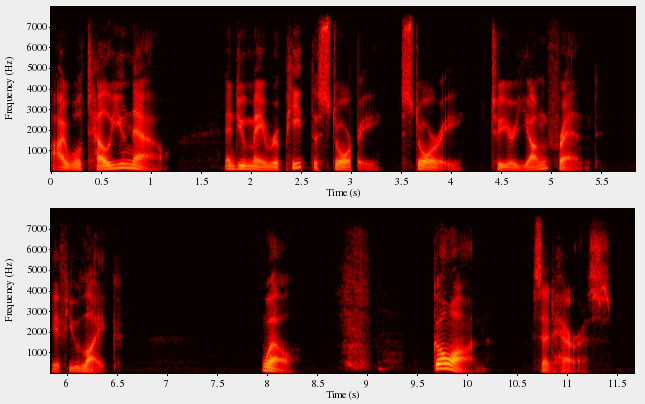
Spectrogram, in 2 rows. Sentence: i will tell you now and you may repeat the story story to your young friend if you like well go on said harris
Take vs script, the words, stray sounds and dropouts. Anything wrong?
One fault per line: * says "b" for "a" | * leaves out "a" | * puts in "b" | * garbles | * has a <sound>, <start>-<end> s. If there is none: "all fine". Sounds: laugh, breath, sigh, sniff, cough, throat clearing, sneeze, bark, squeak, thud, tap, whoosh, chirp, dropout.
* has a dropout, 3.0-3.1 s
* has a sniff, 8.7-9.4 s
